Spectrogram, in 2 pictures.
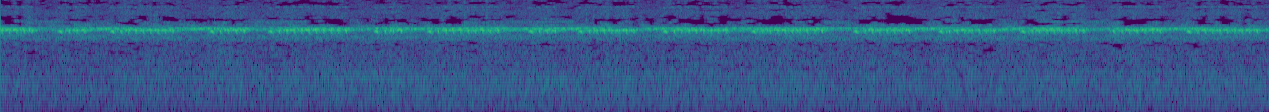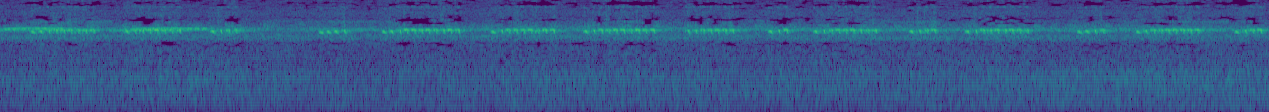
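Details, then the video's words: Insect song in a calming nature recording: a high ringing trill, nearly continuous at first, then breaking into distinct short bursts roughly twice a second in the second half. "Nature Sound of nature sounds scenery L · insect"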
